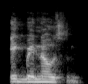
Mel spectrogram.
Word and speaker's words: Igbinosun: No, you got to take it into consideration at cornerback David Igbenson. How do you say that? Is cornerback Igbinosun. Davison Igbinosun.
